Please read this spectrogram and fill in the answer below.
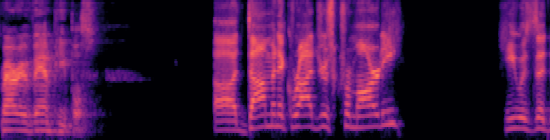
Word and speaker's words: Van Peebles: So I wasn't Mario Van Peebles, like Mario Peoples. It's Mario Van Peebles.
